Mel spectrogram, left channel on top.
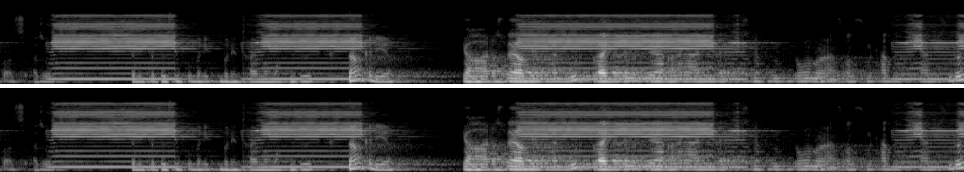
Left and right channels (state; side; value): identical; both; correlation 1.00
